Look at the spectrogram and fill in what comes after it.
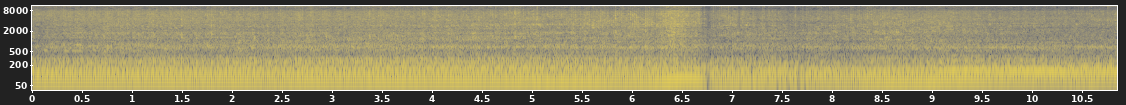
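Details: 1992 Ford F350 tow truck, just off the trailer and needing a driveshaft, has an uneven, lumpy low idle with a surging beat and a brief stumble; runs rough, cause unknown, owner thinks it's time to replace the ignition.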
